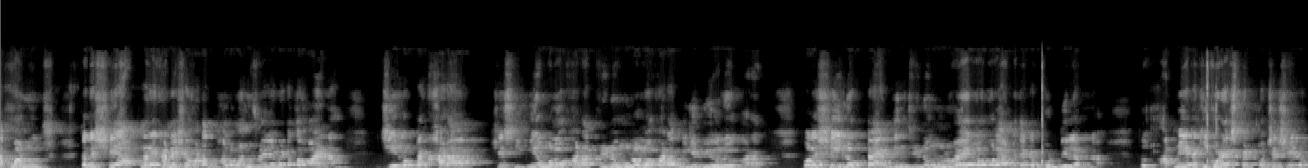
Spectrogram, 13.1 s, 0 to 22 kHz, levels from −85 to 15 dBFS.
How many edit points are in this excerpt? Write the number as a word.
zero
